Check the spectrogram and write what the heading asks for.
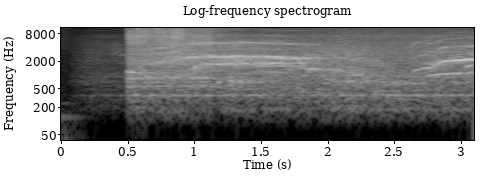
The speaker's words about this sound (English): The weather was balmy on Sunday. At 9 a.m., crowds flocked in the Taipei Children's Amusement Park. Children played happily, notwithstanding the harsh Indian summer sun.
